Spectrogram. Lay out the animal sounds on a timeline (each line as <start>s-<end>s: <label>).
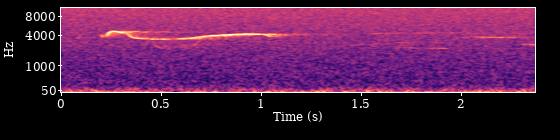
0.0s-1.5s: Eastern Wood-Pewee (Contopus virens)
1.6s-2.4s: Hermit Thrush (Catharus guttatus)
